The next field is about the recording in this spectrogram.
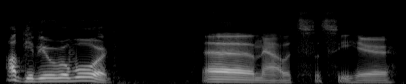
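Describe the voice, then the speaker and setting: A man's voice: mid-range voice, expressive, unhurried, noisy background. A man acting a nervous, secretive husband with menace under his evasive stammer, in 1940s radio suspense style. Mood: coaxing, uneasy. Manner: stammering, evasive, repeats words.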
